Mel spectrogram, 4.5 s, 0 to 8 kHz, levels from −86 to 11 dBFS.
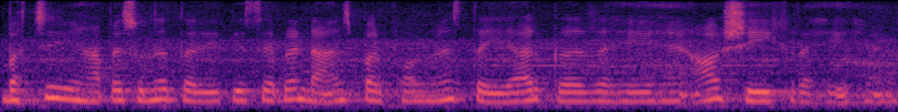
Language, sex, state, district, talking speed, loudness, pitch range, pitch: Hindi, female, Uttar Pradesh, Hamirpur, 225 wpm, -29 LUFS, 200-225 Hz, 210 Hz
